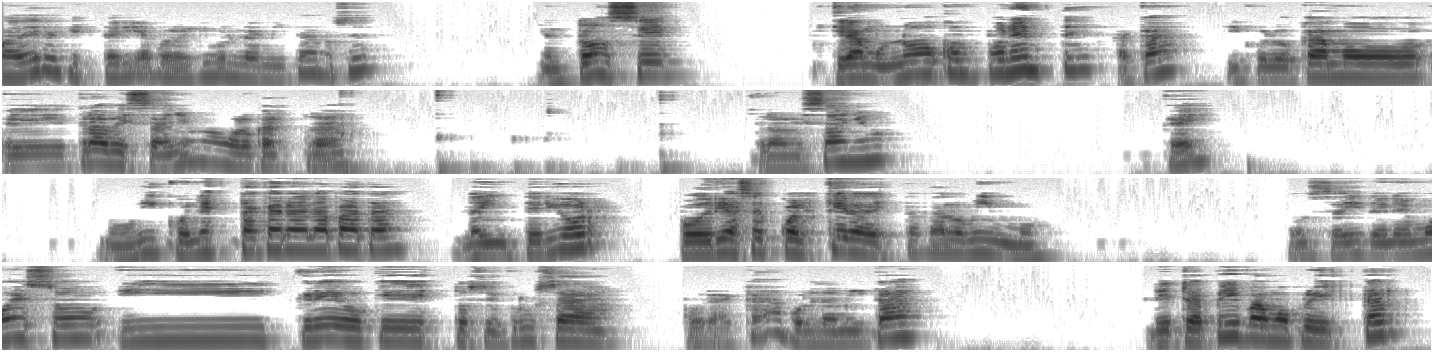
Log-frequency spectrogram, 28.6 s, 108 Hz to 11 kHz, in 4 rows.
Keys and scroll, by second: 8.3-10.8 typing, 27.5 p.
